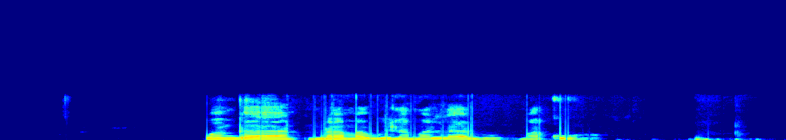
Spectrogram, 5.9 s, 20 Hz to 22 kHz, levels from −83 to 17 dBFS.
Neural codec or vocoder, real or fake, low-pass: autoencoder, 48 kHz, 128 numbers a frame, DAC-VAE, trained on Japanese speech; fake; 7.2 kHz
